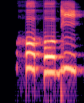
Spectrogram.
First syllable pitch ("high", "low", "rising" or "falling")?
falling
